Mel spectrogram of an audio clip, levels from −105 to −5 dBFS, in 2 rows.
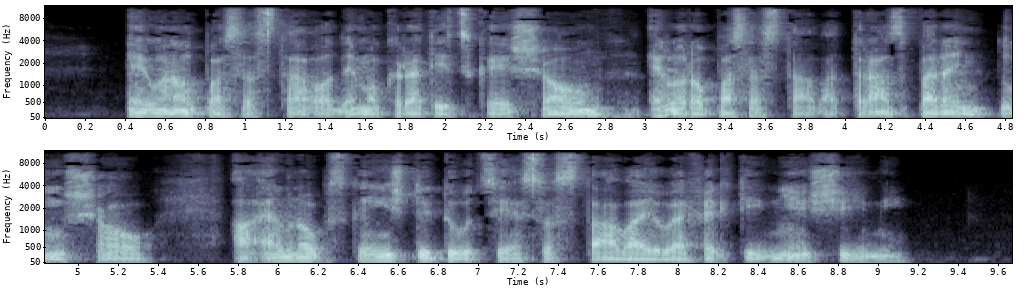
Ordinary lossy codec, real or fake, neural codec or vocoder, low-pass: MP3, 48 kbps; fake; codec, 24 kHz, 0.9 kbps, WavTokenizer, medium speech release version 1; 10.8 kHz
